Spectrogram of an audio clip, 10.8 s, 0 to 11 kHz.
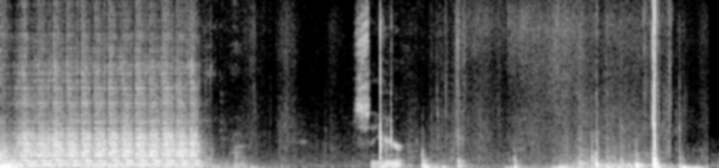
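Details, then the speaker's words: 1931 Ford Model A cranked after reassembly: about three seconds of steady, even cranking with no firing, then it stops. No start because a shorted headlight wire blew the fuse at the starter; timing-retard lever position was also uncertain. "yeah I see why it's not running the fuse blue one of these wires for the headlights must have shorted out against something fuse goes right there on the starter"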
